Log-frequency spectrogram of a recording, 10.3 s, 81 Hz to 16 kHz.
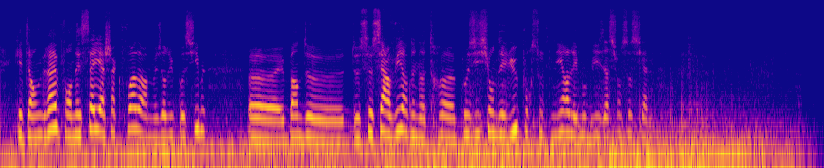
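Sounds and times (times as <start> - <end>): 
speech: 0.2 - 8.8
strong wind buffeting microphone in a store parking lot on a sunny day: 4.9 - 10.1.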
